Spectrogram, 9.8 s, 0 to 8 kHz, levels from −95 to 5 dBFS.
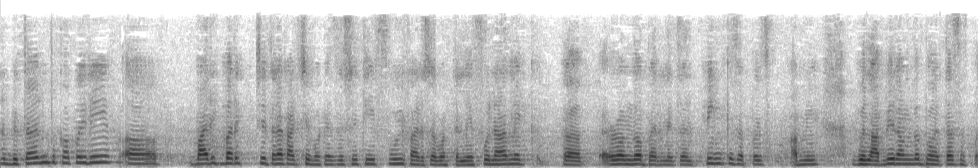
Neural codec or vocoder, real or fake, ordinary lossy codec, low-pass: codec, 16 kHz, 1.1 kbps, Voila-Tokenizer; fake; AAC, 32 kbps; 7.2 kHz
